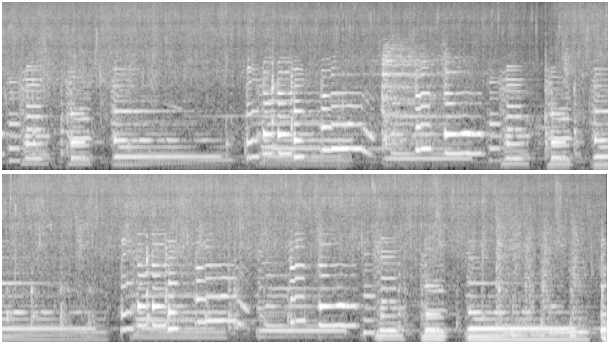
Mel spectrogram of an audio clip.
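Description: Pork liver strips sizzling in hot oil in a frying pan, stirred with a wooden spatula. Background music with held melodic notes in short phrases plays over it.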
